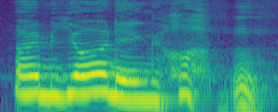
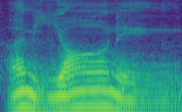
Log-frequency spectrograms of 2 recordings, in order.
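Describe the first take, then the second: First: Said through a big, loud, high yawn; demonstrated yawn. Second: Said in the usual way. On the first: Shown as a demonstration. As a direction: yawn the words out, stretched and sleepy. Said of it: "I'm sleepy today".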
